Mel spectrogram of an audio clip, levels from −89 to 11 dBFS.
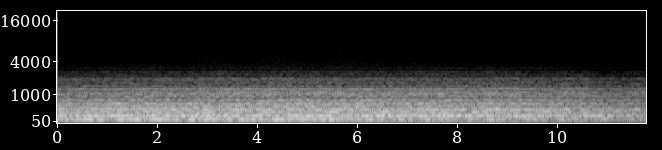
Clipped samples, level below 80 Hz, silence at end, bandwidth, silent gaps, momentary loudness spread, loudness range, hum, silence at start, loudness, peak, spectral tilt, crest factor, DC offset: under 0.1%; -38 dBFS; 0 s; 2.4 kHz; none; 7 LU; 4 LU; none; 0 s; -15 LUFS; 0 dBFS; -14.5 dB/octave; 14 dB; under 0.1%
